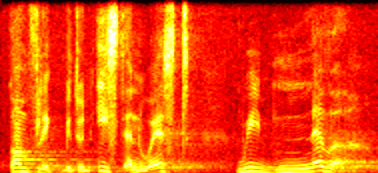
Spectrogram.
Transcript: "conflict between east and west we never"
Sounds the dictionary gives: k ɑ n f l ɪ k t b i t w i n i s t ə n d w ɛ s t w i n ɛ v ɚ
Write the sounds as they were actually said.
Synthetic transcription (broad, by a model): k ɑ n f l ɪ k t b i t w i n i s t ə n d w ɛ s t w i n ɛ v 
